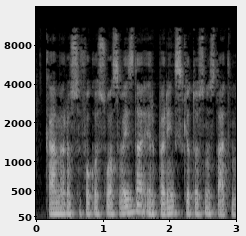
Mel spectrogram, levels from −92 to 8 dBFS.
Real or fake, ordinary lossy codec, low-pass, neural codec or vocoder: fake; MP3, 48 kbps; 14.4 kHz; vocoder, 48 kHz, 128 mel bands, Vocos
